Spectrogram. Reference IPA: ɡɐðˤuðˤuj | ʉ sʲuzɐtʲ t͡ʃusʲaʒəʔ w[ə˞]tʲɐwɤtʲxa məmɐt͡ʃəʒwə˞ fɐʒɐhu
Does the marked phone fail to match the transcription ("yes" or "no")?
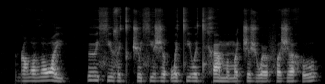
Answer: yes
